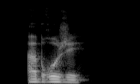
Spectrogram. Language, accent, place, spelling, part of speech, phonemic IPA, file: French, France, Lyon, abrogée, verb, /a.bʁɔ.ʒe/, LL-Q150 (fra)-abrogée.wav
- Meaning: feminine singular of abrogé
